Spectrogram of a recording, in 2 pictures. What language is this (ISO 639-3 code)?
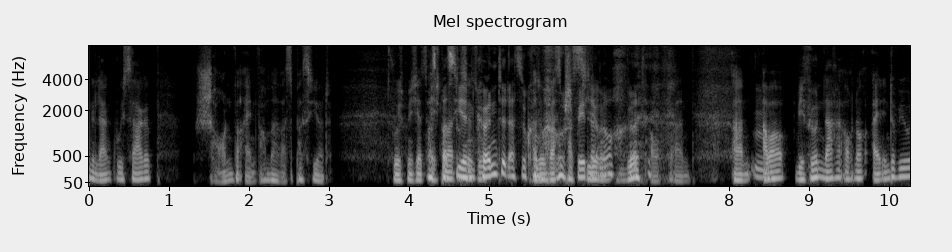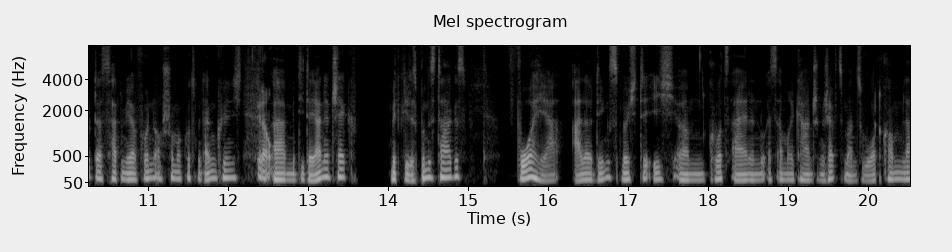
deu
